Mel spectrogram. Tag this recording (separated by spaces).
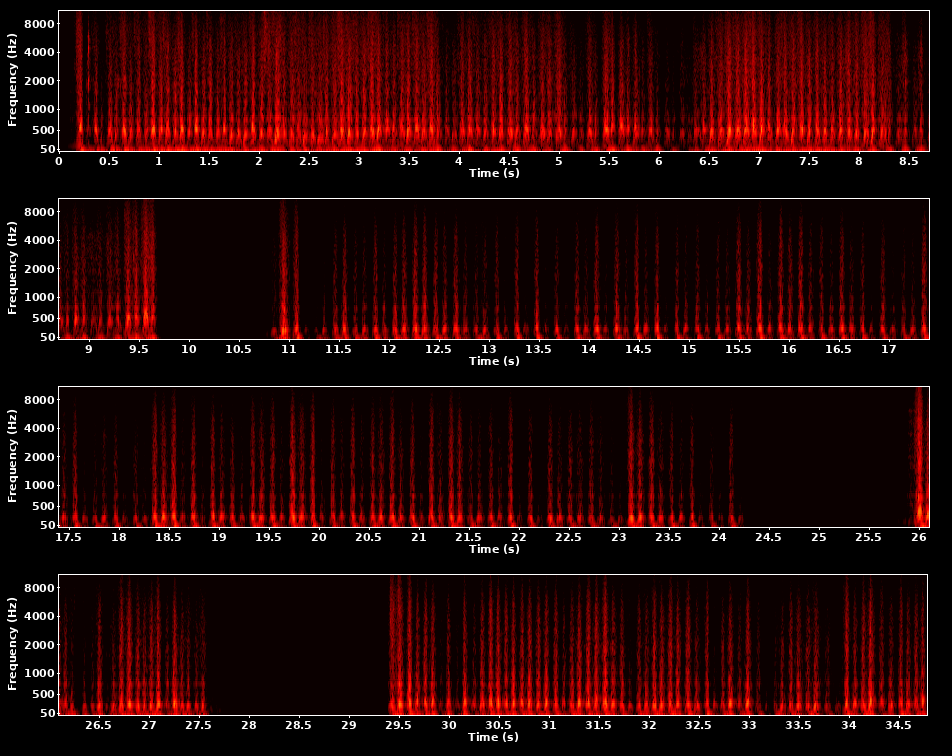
Fighting Swish-Swash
